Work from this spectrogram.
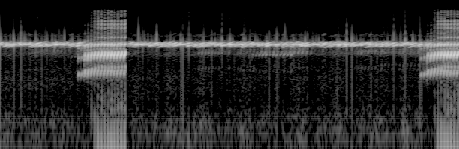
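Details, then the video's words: At night in the Albany Pine Bush, a gray tree frog gives two brief, harsh, pulsing trills about four seconds apart against an unbroken high-pitched whine. "Gray Tree Frog Singing"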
